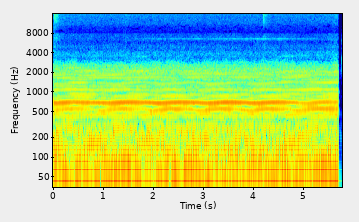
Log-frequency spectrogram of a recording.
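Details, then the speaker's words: Very loud household refrigerator: steady whirring drone with several fixed tones that cuts off at the end, from the evaporator fan striking built-up ice; fixed by emptying it and letting it warm to room temperature for about seven hours, after which it ran quiet. "this is our refrigerator and it is very very loud here take a listen"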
